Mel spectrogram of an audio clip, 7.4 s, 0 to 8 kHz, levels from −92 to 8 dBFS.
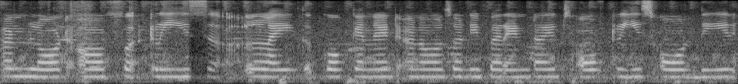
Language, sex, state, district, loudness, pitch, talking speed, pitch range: English, female, Andhra Pradesh, Sri Satya Sai, -18 LUFS, 265 Hz, 115 wpm, 260-265 Hz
